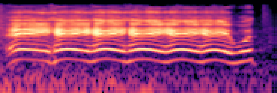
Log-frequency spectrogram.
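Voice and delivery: urgent hey hey hey; loud shouting. Real, not acted. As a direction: shout to stop them. Being attacked in game.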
